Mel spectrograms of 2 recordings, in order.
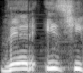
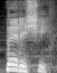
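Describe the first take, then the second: First: Each word is said separately with breaks. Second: The words run together without any breaks. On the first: The speaker calls it wrong. "की बजाय" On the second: The speaker calls it right. "मिला के बोलना है"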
